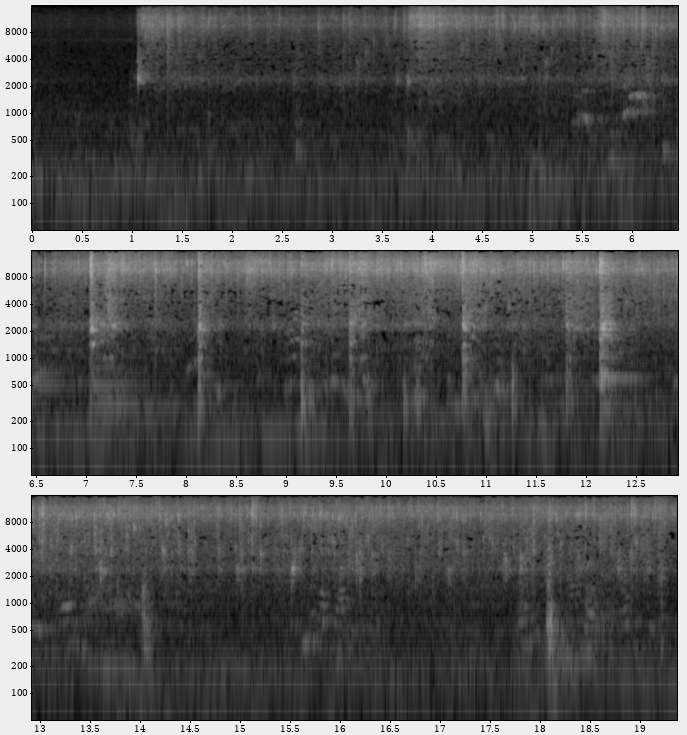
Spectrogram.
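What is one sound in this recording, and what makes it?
Hot oil sizzles loudly in a pan.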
